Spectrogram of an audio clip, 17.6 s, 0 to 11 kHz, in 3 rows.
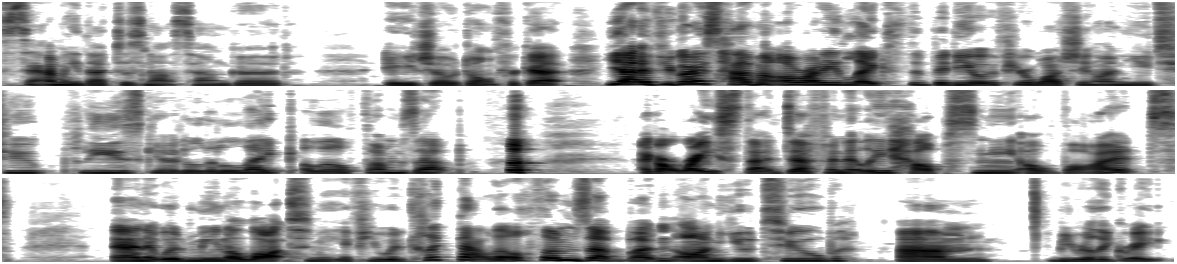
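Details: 25-year-old woman with Tourette syndrome, tics since early childhood, diagnosed at 12; repeated vocal tic phrase interrupting ordinary speech; Tourette syndrome vocal tics.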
